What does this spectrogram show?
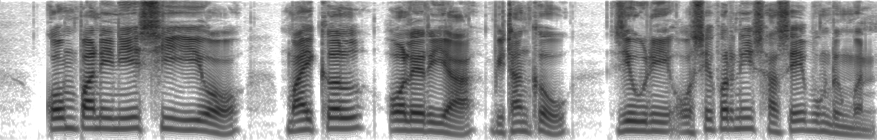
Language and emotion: Bodo, neutral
